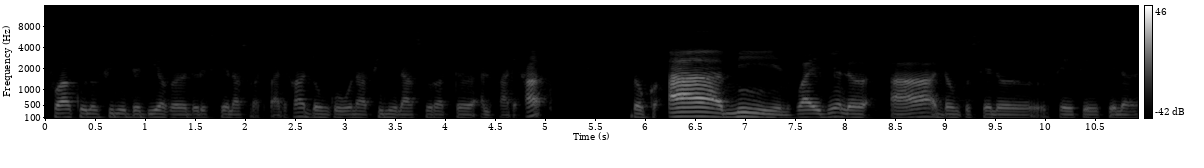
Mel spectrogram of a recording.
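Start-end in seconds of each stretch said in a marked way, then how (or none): 6.2-7.4 Amin with both vowels stretched slowly and louder; long vowels. Shown as a demonstration. Teacher showing learners the long vowel, Amin drawn out. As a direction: hold the long A in Amin, loud and slow. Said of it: "c'est la voyelle longue".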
